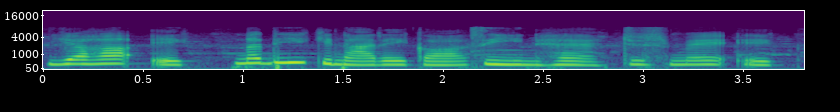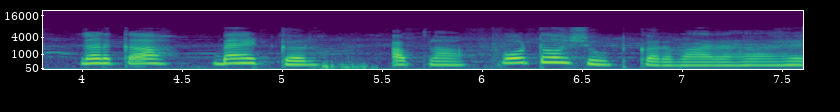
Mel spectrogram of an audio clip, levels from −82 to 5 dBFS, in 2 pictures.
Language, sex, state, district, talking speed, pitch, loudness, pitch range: Hindi, female, Bihar, Darbhanga, 135 wpm, 240 Hz, -17 LUFS, 220-305 Hz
